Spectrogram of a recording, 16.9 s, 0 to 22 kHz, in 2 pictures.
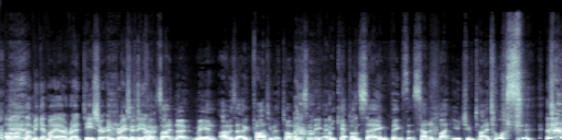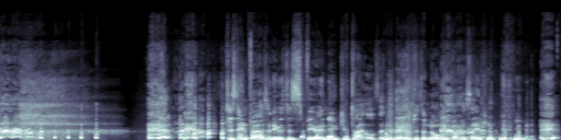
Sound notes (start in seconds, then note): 8.1 giggles; 8.6 wheezes; 8.7 sighs; 10.6 giggling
